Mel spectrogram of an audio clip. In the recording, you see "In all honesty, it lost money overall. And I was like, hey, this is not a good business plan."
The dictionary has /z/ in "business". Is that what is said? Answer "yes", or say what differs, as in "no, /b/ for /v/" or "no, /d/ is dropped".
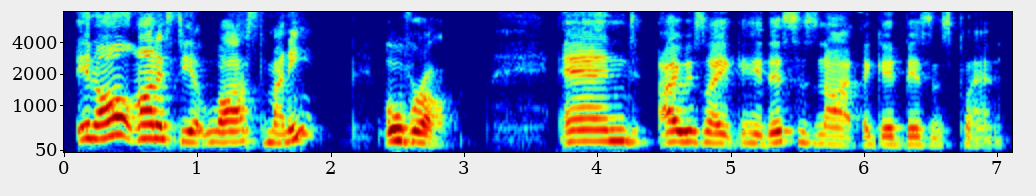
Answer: yes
